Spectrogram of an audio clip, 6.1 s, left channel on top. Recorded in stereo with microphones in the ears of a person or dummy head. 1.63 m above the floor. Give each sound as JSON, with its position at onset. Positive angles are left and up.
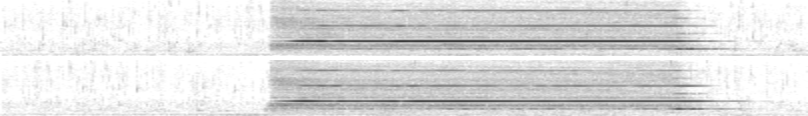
{"t": 2.0, "sound": "a flute", "side_deg": -70, "distance_m": 1.5}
